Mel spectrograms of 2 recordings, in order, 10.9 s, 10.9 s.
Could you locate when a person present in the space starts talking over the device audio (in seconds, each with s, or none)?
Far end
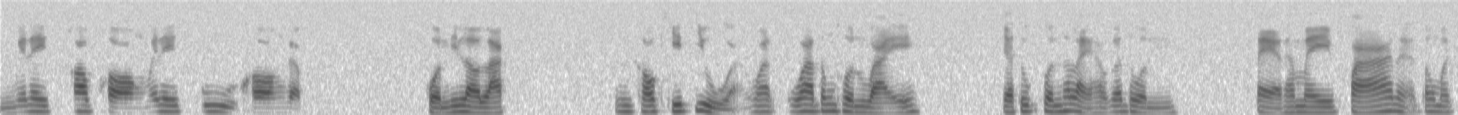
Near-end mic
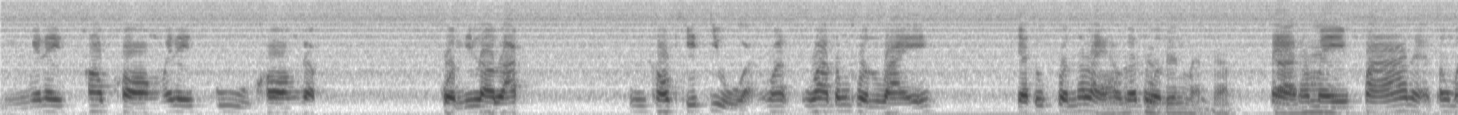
8.2 s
